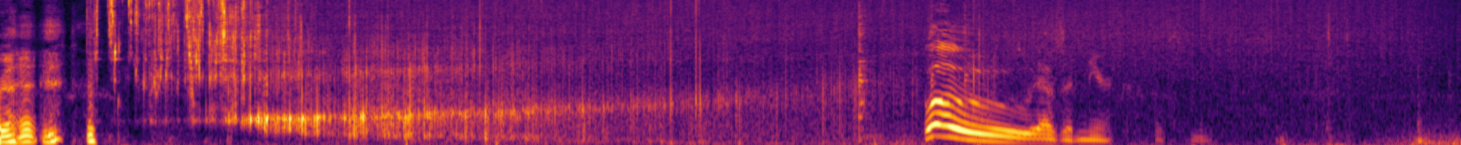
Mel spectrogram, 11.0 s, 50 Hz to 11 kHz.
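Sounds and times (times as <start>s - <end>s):
speech: 0.0s - 1.0s, 6.9s - 8.4s
liquid pouring in a splashy stream: 0.7s - 8.0s.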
